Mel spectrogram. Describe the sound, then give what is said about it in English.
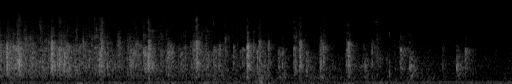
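An audience claps hands to thank God in a steady, overlapping patter that runs the whole time, fairly soft, with no voices speaking over it and a faint low hum underneath. “Keep on clapping, please.”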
